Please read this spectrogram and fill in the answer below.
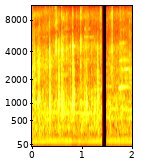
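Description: Komatsu crawler bulldozer's diesel engine running with a steady low drone, with repeated clanking and knocking over it. The sound cuts out for an instant about one and a half seconds in.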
